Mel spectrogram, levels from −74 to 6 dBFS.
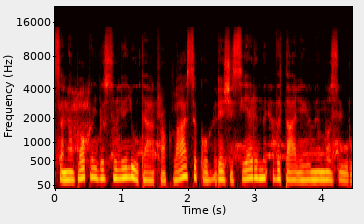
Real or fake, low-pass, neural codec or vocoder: fake; 14.4 kHz; autoencoder, 48 kHz, 32 numbers a frame, DAC-VAE, trained on Japanese speech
